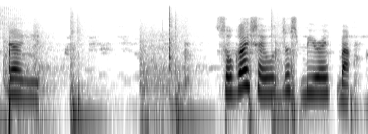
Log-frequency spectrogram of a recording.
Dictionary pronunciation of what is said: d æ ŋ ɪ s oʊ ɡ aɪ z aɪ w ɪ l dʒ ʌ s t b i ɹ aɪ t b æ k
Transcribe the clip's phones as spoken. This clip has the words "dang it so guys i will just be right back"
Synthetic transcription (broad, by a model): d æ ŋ ɪ s oʊ ɡ aɪ s aɪ w ɪ l dʒ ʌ s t b i ɹ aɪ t b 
